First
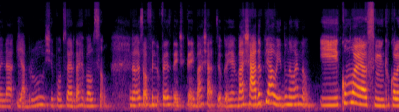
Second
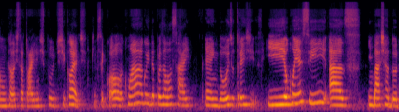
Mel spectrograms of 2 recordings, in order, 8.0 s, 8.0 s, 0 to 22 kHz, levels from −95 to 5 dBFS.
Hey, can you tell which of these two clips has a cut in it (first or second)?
first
